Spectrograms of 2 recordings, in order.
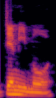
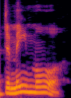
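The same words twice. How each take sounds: First: The name is said in a plain, ordinary way. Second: The name is said in a fancy, affected way. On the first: The speaker is not being pretentious. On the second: The speaker is being pretentious.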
